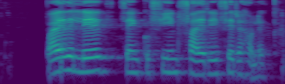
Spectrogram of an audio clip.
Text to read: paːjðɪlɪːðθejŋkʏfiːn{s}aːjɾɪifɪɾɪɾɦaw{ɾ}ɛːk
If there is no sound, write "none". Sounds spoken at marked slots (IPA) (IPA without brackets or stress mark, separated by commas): f, l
